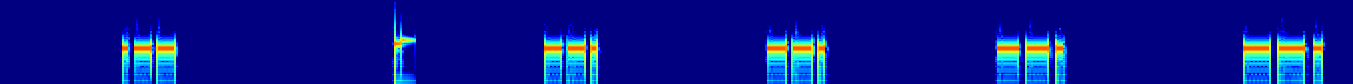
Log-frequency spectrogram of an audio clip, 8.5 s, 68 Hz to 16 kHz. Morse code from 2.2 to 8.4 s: GGGG

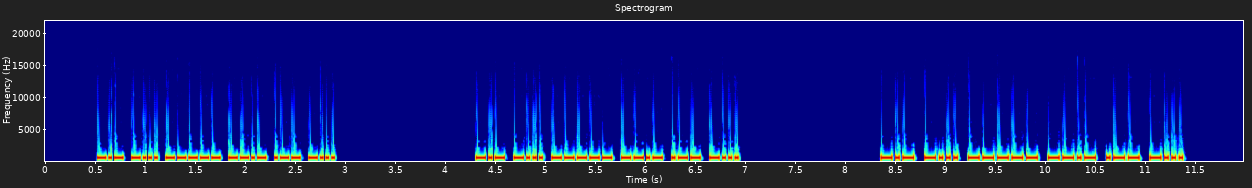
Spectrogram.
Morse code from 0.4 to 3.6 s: KB0QWB

